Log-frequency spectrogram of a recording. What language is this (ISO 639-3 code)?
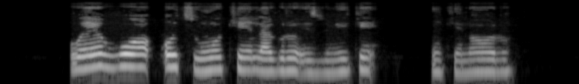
ibo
